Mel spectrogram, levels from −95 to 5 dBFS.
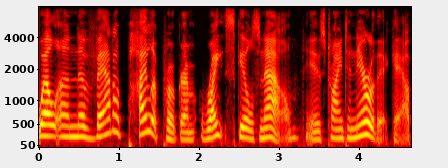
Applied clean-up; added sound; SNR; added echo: none; none; none; none.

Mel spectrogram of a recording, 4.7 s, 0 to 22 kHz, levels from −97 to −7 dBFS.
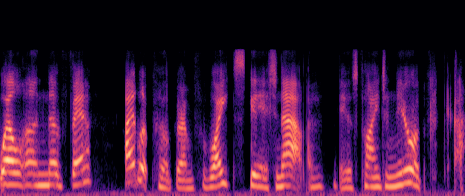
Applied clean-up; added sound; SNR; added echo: neural diffusion model UNIVERSE++.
